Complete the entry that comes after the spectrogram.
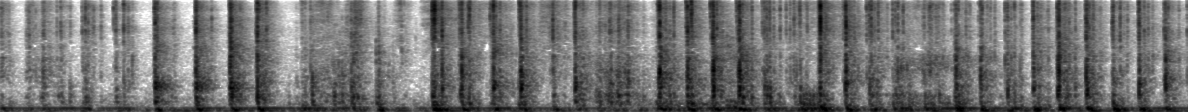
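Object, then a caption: Plastic laptop keyboard keys. The plastic keys of a black laptop keyboard are typed on and tapped with the fingertips of one hand, giving a rapid, uneven run of short, bright clicks. A steady low hum sits underneath throughout.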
